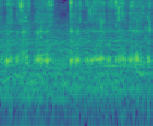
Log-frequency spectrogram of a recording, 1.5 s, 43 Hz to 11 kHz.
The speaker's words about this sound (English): All you need is 2 ounces of hypnotic, 2 ounces of champagne. You just pour it into a chilled champagne flute.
